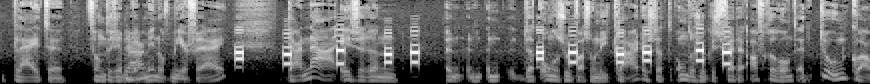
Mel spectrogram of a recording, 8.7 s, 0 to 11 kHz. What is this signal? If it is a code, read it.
DTMF, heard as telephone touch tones, dialled by hand, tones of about 70 ms, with speech in Dutch. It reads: 01345 054892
